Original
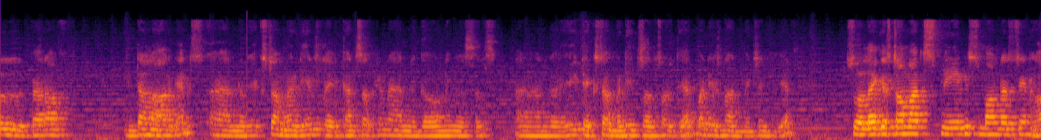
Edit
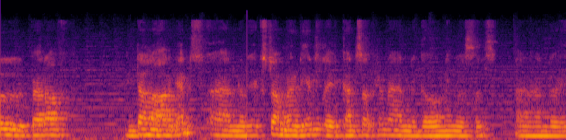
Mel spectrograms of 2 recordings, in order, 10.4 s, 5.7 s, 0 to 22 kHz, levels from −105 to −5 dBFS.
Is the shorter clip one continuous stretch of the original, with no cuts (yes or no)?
yes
